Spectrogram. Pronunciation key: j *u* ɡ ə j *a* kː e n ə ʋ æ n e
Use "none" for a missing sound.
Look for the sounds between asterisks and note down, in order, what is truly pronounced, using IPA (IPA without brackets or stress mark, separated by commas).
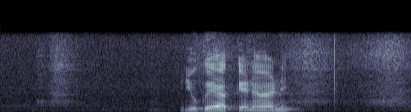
u, a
